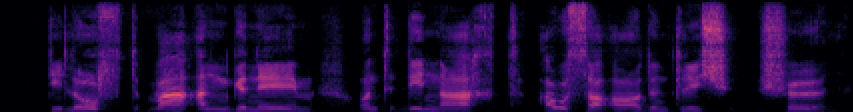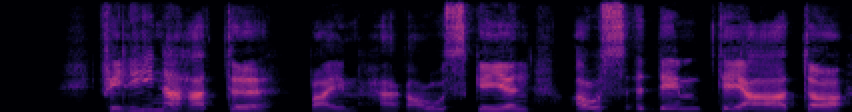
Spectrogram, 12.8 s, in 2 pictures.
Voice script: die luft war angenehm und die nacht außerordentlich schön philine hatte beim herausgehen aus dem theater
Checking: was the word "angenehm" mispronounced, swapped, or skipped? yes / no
no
